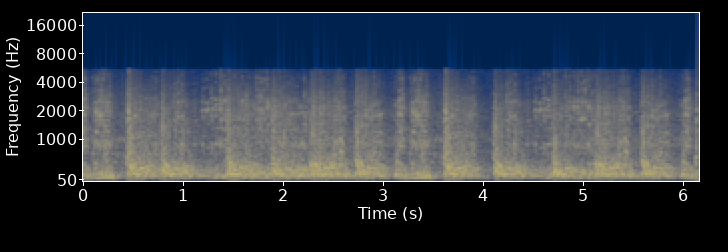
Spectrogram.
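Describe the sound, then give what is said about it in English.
A cosmic surface car, supercharged with super fuel, roars loudly and steadily, its heavy engine rumble pulsing in a rough, repeating rhythm with thudding surges about twice a second. No one speaks. “Boy, that cosmic surface car is really roaring.”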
